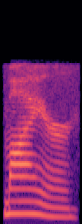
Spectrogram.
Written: mayer

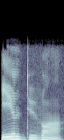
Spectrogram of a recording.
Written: iles du Vent

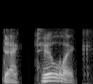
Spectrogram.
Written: dactylic

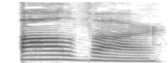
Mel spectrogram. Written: alvar

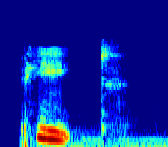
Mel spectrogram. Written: pete

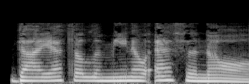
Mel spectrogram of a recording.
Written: diethylaminoethanol

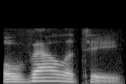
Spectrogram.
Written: ovality

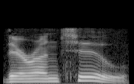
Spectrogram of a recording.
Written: thereunto

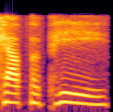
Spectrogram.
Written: cap-a-pie

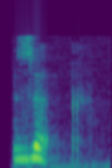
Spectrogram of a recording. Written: zook

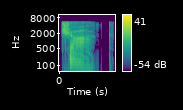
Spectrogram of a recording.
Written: chock

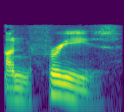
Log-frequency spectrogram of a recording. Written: unfreeze

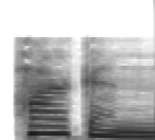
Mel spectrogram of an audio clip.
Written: harken

